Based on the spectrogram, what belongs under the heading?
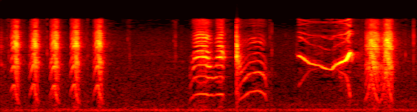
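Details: Indian ringneck parrot talking while eating guava: five loud, evenly spaced raspy syllables, then arched ringing chatter notes and a long wavering whistle that dips and climbs, ending with two harsh bursts.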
